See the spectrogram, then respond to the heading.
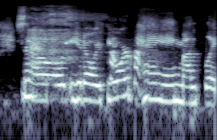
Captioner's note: laughs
